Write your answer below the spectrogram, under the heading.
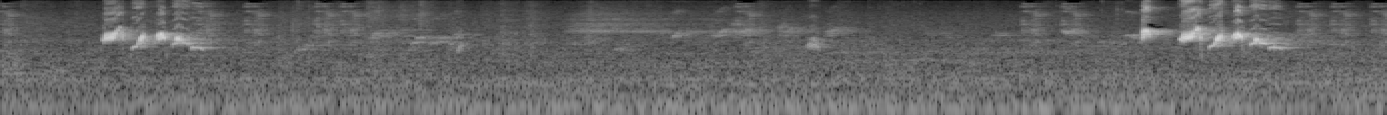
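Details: Female red-whiskered bulbul of northern stock in training, giving two rapid chirpy phrases about five seconds apart, with soft faint notes between and a steady low background hum.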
